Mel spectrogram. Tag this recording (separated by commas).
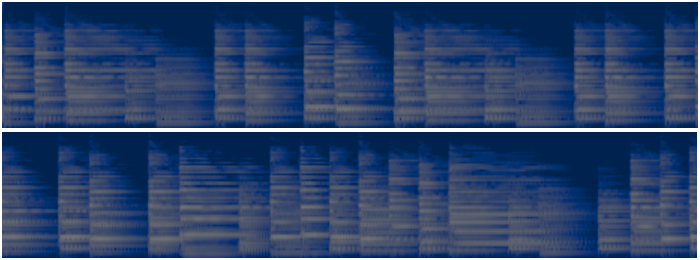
Music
